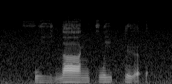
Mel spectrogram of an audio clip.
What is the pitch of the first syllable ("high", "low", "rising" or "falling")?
low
